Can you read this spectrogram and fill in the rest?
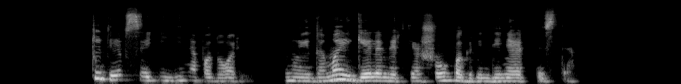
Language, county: Lithuanian, Vilnius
